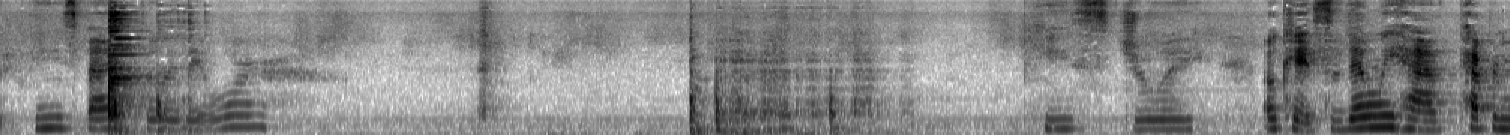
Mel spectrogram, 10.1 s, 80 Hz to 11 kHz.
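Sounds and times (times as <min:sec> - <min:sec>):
ceramic mug knocking on wood: 0:00.8 - 0:01.3
mugs scraping on shelf: 0:04.6 - 0:06.1.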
